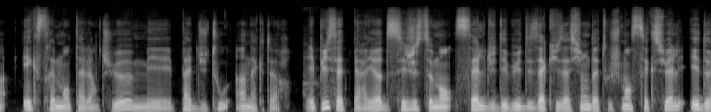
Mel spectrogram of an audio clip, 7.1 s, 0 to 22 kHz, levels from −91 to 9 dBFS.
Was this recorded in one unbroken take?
no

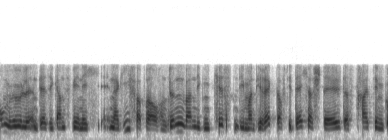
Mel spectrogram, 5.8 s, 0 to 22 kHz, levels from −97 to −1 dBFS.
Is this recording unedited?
no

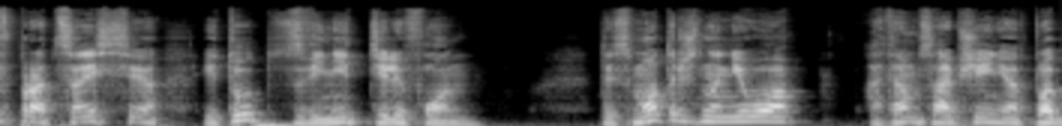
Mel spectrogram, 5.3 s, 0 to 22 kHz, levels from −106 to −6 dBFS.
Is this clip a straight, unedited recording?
no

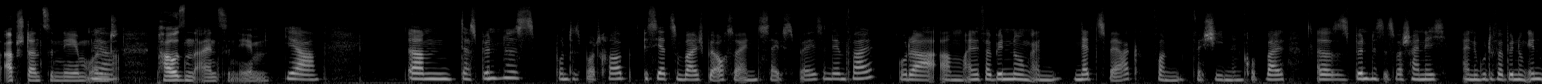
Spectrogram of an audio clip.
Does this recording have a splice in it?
yes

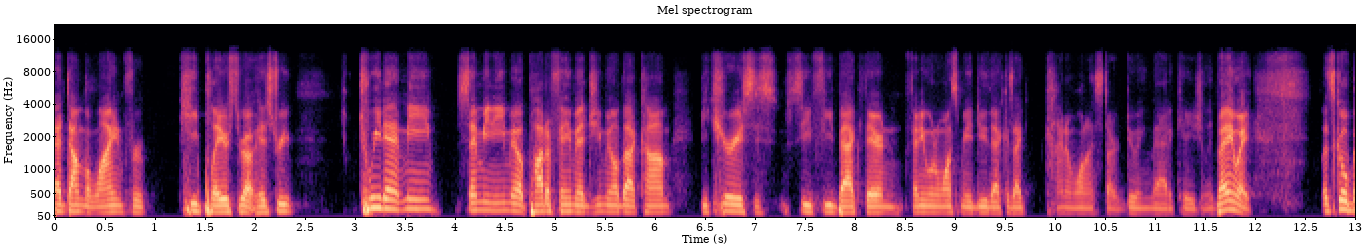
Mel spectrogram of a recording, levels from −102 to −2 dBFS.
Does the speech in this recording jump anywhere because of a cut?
no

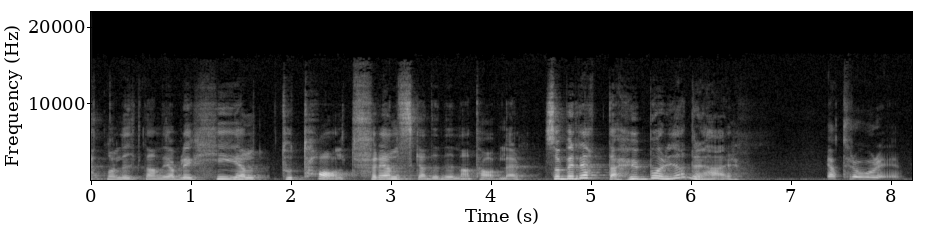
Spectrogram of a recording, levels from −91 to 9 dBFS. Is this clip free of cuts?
no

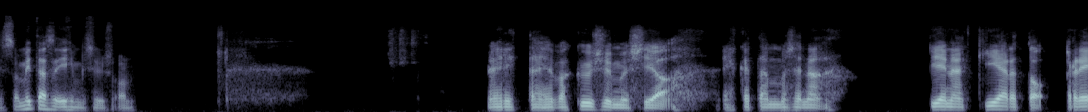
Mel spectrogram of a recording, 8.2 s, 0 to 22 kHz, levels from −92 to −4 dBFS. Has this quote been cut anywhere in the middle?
no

